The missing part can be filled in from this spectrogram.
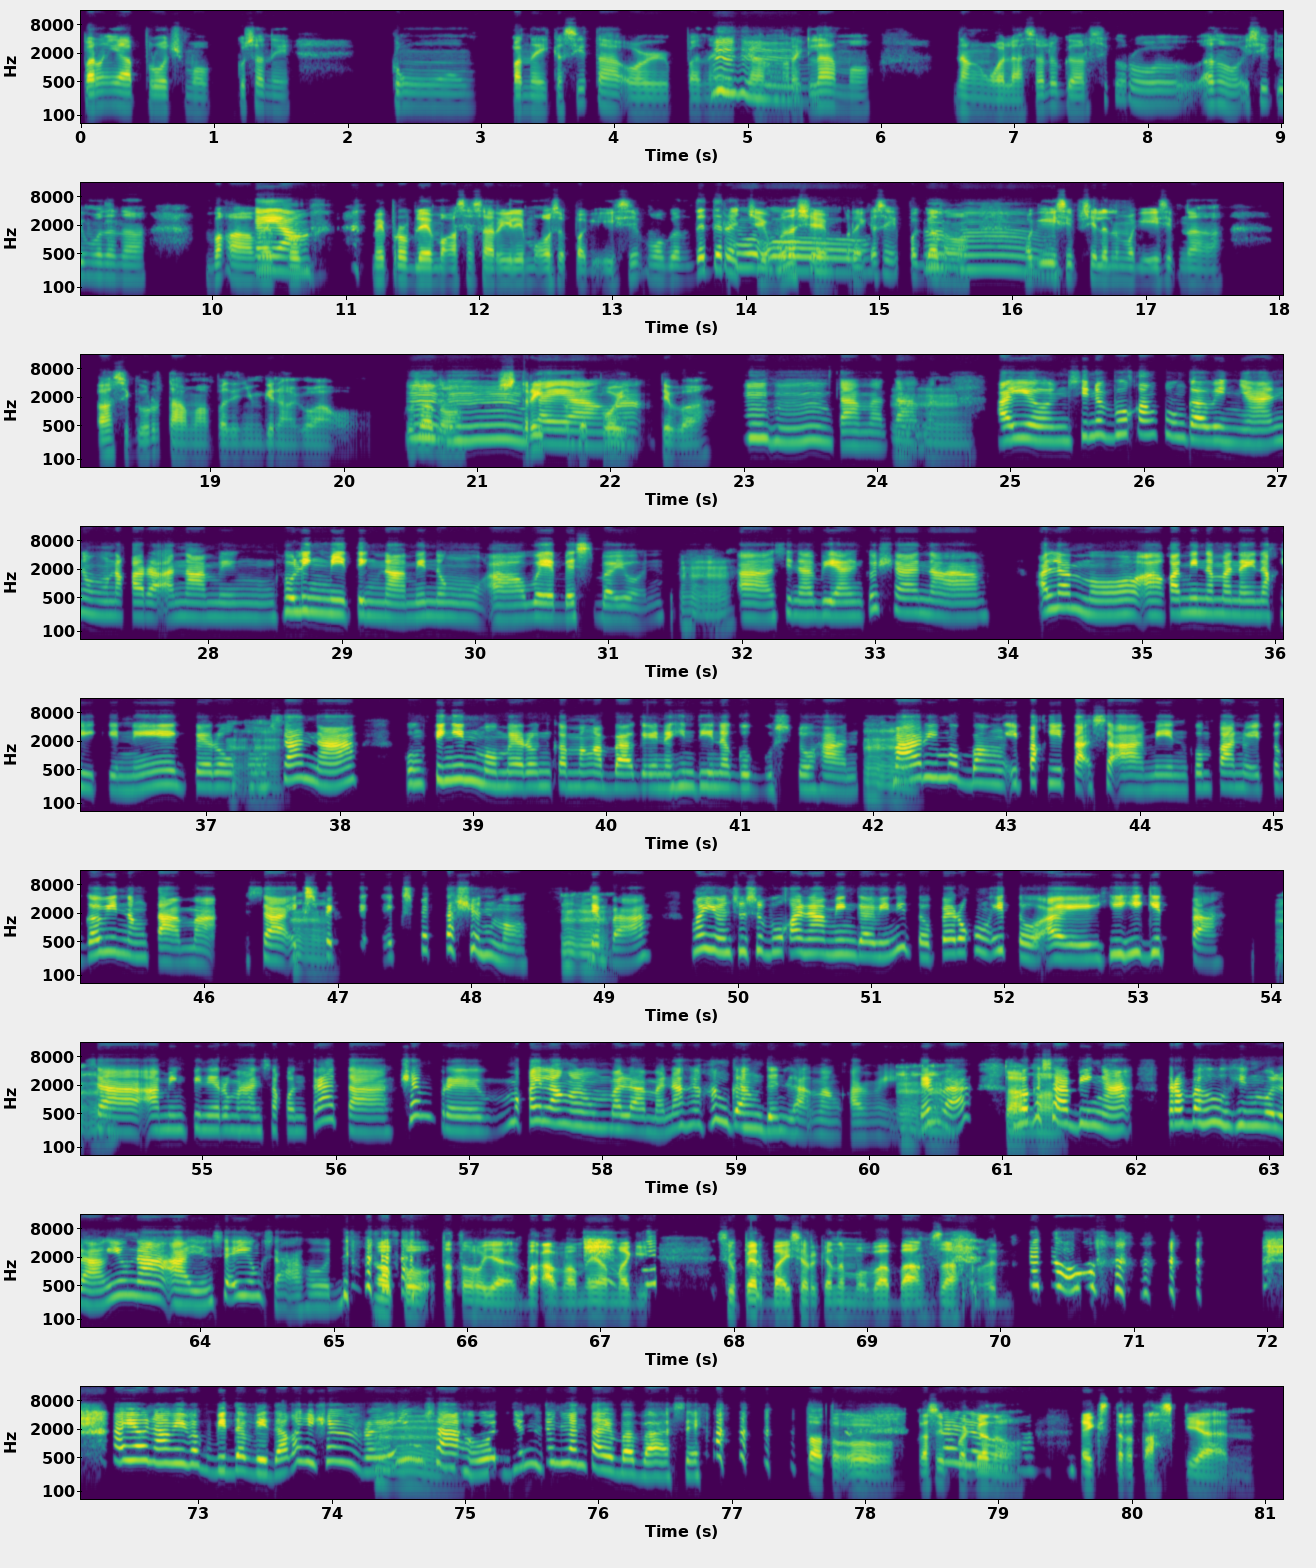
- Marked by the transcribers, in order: laughing while speaking: "nga"; tapping; laugh; laughing while speaking: "baka mamaya magi supervisor ka nang mababa ang sahod"; chuckle; laughing while speaking: "Totoo. Ayaw namin magbida-bida. Kasi … tayo babase. Kaloka"; laugh
- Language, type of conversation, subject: Filipino, unstructured, Ano ang masasabi mo tungkol sa mga taong laging nagrereklamo pero walang ginagawa?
